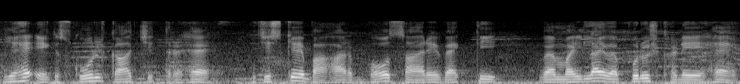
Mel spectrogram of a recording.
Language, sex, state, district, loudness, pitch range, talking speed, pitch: Hindi, male, Haryana, Jhajjar, -16 LUFS, 105-130 Hz, 140 wpm, 115 Hz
